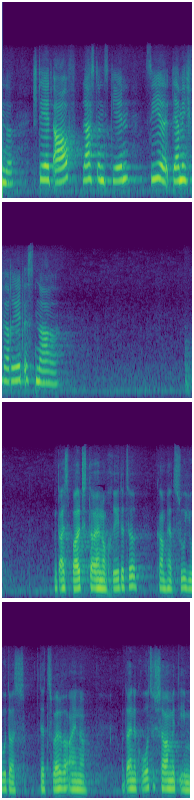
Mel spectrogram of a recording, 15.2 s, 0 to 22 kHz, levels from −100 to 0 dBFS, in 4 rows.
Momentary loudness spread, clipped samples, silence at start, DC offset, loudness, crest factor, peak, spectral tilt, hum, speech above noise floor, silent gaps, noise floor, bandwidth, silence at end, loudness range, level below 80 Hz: 14 LU; under 0.1%; 0 s; under 0.1%; -23 LUFS; 20 dB; -4 dBFS; -7.5 dB/octave; none; 37 dB; none; -59 dBFS; 9.4 kHz; 0 s; 8 LU; -66 dBFS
